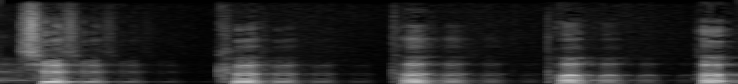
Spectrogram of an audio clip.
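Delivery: چ کھ تھ پھ ہ each said alone as a bare aspirated sound; teacher demonstrating aspirated consonants one by one; sounding out letters. Shown as a demonstration. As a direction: isolate each sound: چ، کھ، تھ، پھ، ہ with a clear puff of breath. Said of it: "ان کی جو first sounding ہے وہ یہ ہے".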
